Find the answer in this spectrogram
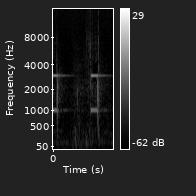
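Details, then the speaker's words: Two short electronic beeps about half a second apart from a ZOLL AED Plus adaptive CPR metronome, which monitors compressions and pushes the rate to at least 100 per minute, during a demonstration. "the beeps act as an Adaptive metronome that monitors my compressions and tries to speed them up to at least 100 per minute"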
